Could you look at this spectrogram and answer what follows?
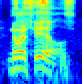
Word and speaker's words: North Hills: you know uh so the way I say North Hills is Accent on the North no no no no excuse me Accent on the Hills North Hills and I feel like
